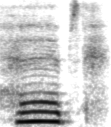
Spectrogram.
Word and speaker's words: herbs: whatever and herbs yeah it's herbs there's a her there's a her in herbs feel from getting me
